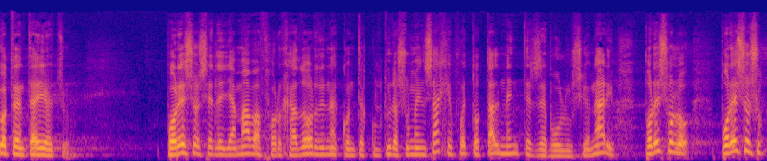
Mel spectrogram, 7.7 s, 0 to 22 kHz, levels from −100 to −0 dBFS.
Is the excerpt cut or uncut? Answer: uncut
